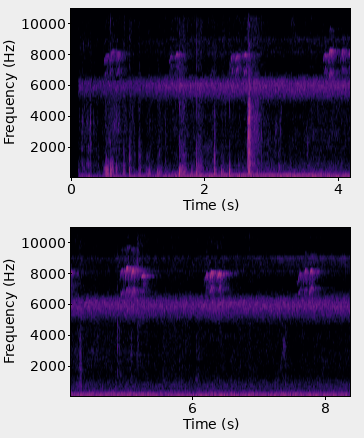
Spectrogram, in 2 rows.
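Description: Insects calling steadily in a high-pitched drone, with a second, higher call pulsing about once a second. Footsteps and a few clicks sound in the first three seconds, the sharpest click about 2.7 s in.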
